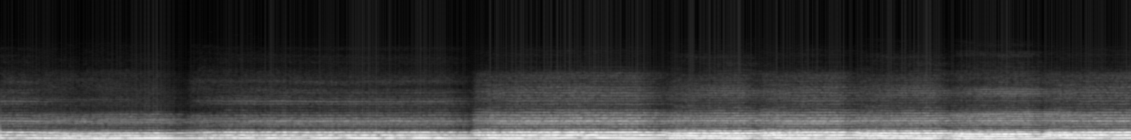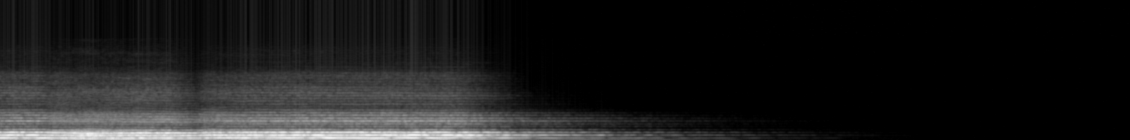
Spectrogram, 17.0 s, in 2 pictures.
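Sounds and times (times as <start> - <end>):
soprano singing SATB practice music: 0.0 - 12.9.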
